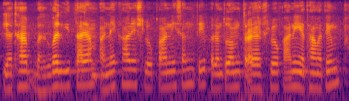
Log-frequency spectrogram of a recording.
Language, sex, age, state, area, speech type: Sanskrit, male, 18-30, Madhya Pradesh, rural, spontaneous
